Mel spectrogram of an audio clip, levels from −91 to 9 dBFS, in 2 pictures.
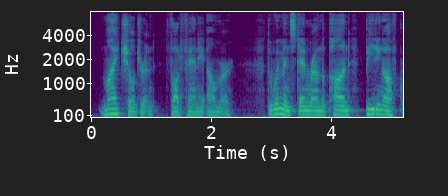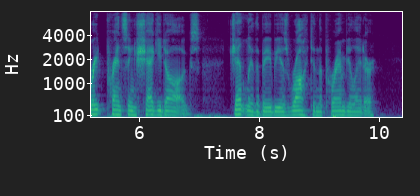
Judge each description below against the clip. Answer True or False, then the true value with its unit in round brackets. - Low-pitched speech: True (115 Hz)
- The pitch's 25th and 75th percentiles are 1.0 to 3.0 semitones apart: True (2.4 semitones)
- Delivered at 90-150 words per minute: True (145 wpm)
